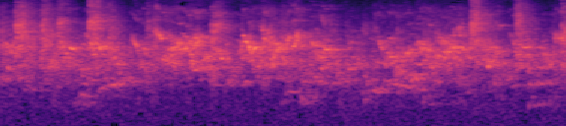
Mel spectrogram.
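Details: Budgerigars kept in an aviary chatter in an unbroken mix of trilling warbles, chirps and harsh squawks from several birds together.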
